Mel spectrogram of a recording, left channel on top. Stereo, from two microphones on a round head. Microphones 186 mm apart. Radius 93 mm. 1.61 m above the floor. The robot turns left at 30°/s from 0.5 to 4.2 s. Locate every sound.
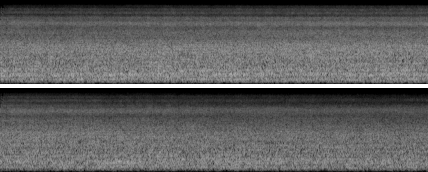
0.0 s running water: 175° right, 2.5 m; by 4.3 s 75° left, 2.5 m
